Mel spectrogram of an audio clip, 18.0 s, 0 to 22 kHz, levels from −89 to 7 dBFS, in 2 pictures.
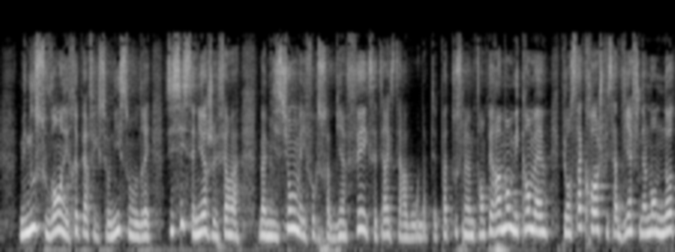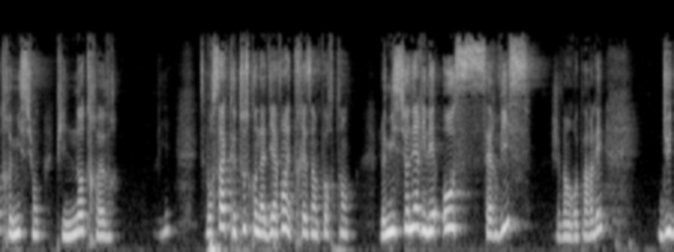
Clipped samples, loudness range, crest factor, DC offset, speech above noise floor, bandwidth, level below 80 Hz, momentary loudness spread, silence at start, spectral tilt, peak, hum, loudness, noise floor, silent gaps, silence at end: under 0.1%; 3 LU; 14 dB; under 0.1%; 47 dB; 14 kHz; -34 dBFS; 12 LU; 0.25 s; -4.5 dB/octave; 0 dBFS; none; -15 LUFS; -61 dBFS; none; 0 s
